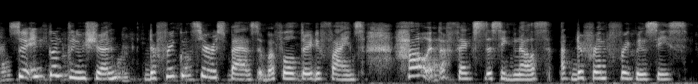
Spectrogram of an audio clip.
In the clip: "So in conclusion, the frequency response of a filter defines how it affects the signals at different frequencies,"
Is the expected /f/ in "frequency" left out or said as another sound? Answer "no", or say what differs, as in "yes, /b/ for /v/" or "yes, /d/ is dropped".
no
